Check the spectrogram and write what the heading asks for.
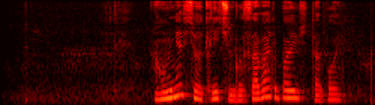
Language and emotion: Russian, neutral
